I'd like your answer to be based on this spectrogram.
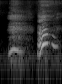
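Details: Short voiced intake then a sharper, squeaky burst from a baby who laughs after sneezing; infant sneeze.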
